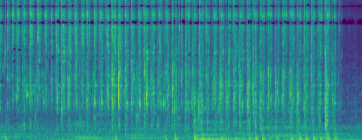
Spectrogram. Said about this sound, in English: I'm going to go ahead and whisk these together.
